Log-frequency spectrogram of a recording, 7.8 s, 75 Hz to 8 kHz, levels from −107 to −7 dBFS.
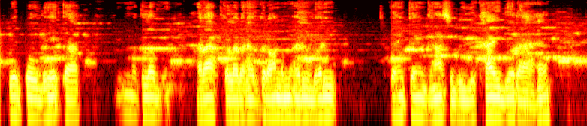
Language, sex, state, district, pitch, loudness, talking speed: Hindi, male, Bihar, Vaishali, 110 Hz, -19 LUFS, 120 wpm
